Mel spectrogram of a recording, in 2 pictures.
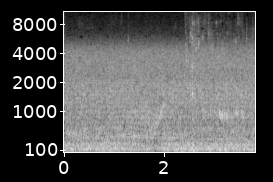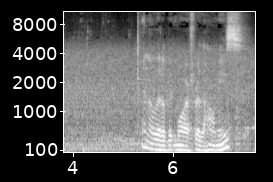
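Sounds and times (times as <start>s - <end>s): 
Italian-style wine from Germany pouring into a glass: 2.4s - 4.7s
speech: 5.4s - 7.5s.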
